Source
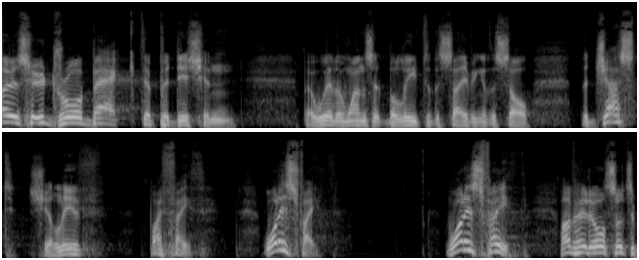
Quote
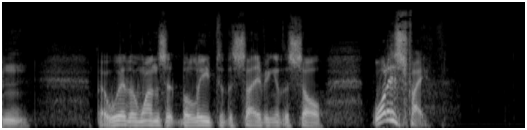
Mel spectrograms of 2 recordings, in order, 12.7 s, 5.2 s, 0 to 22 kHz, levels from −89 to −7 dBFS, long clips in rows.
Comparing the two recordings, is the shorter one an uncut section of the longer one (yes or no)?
no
